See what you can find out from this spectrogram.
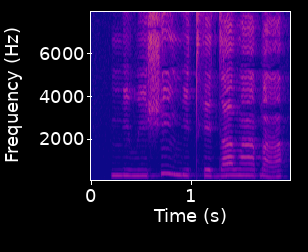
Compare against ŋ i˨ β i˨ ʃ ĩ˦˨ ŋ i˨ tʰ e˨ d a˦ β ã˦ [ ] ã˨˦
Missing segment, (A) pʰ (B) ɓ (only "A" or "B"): B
